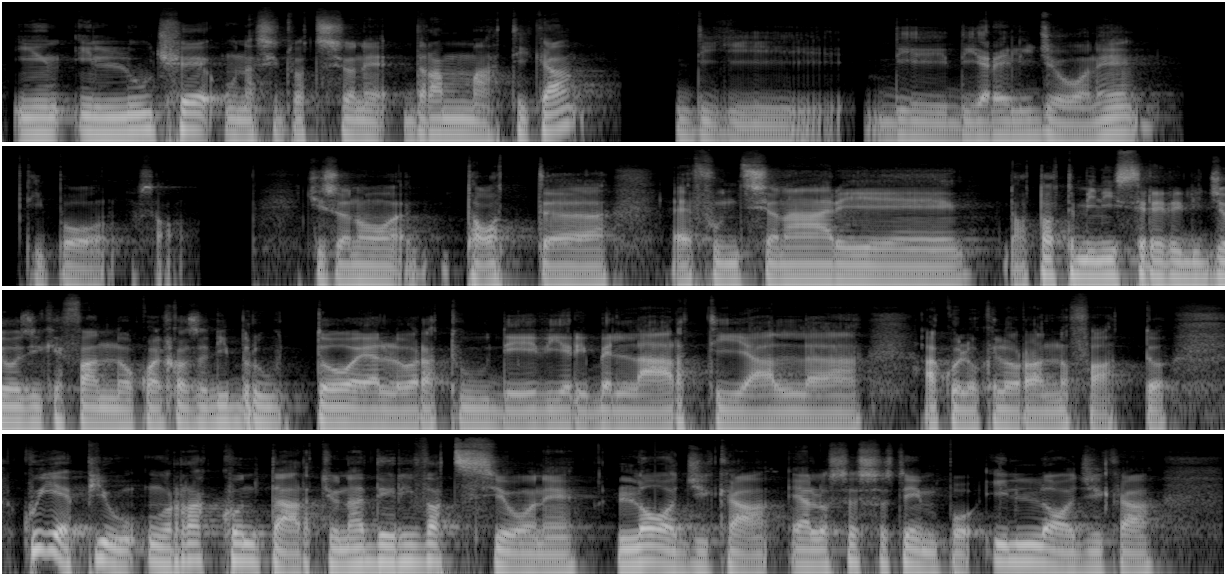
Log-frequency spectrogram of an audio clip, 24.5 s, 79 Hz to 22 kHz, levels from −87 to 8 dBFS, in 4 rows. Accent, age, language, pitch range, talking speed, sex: native, 20-39, Italian, 90-110 Hz, 130 wpm, male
